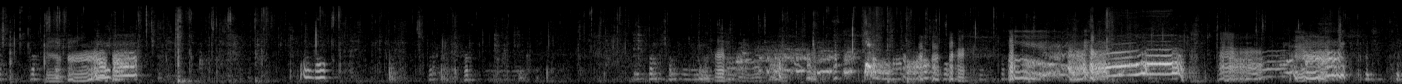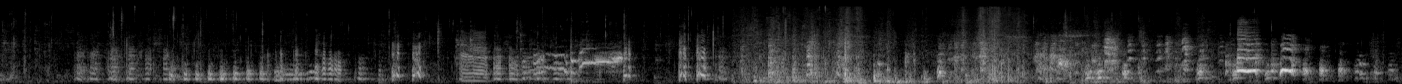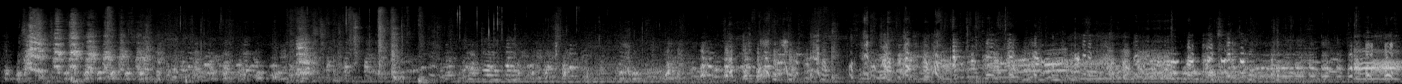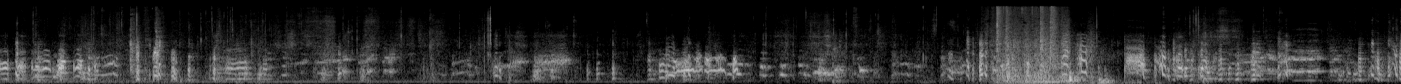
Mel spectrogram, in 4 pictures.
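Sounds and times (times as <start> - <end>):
beaks pecking on crisp food: 0.0 - 56.0
hens clucking: 0.0 - 56.0.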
